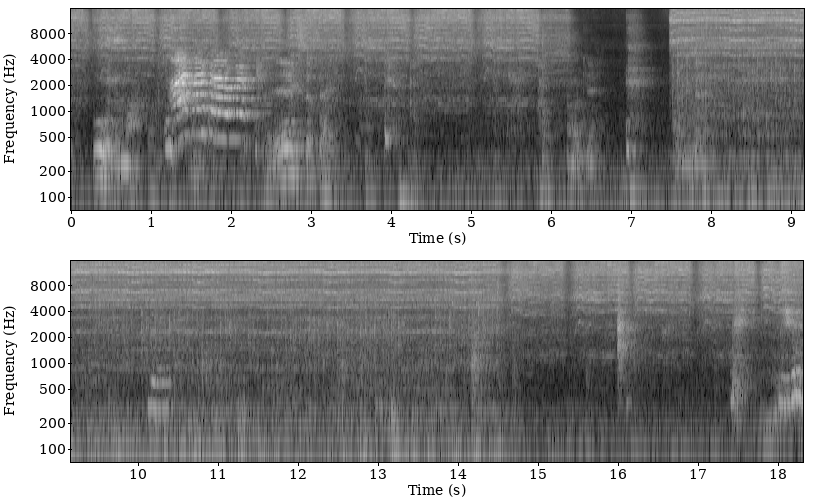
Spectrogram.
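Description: A toy robot's small motors whir as its arms move.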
